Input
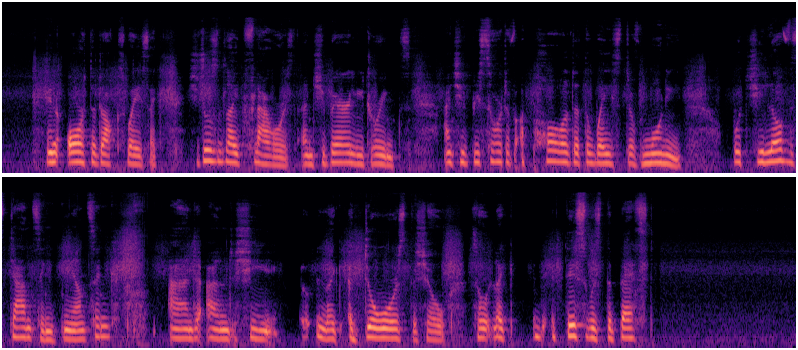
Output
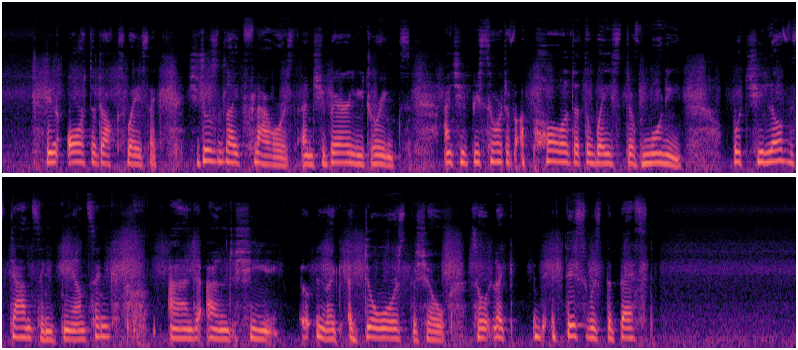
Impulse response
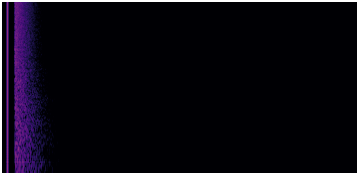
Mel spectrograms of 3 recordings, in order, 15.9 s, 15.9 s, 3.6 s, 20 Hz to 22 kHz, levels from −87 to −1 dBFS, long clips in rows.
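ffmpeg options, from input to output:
-filter_complex "[0:a]acrossover=split=84|1400|3100[s0][s1][s2][s3];[s0]acompressor=threshold=0.00112:ratio=4[s4];[s1]acompressor=threshold=0.02:ratio=4[s5];[s2]acompressor=threshold=0.00316:ratio=4[s6];[s3]acompressor=threshold=0.00141:ratio=4[s7];[s4][s5][s6][s7]amix=inputs=4:normalize=0,volume=2.24"

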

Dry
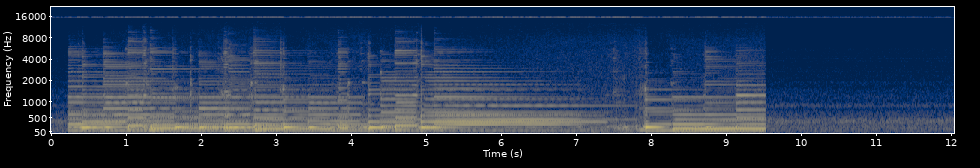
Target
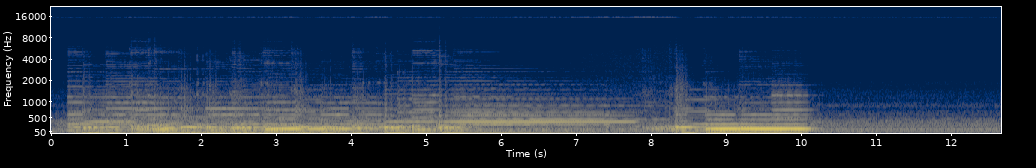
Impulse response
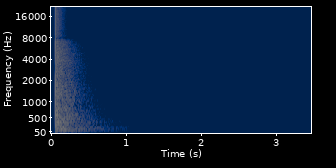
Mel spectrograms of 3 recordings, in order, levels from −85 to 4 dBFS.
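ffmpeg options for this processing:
-filter_complex "[0:a]tiltshelf=f=930:g=8.5,bandreject=f=60:t=h:w=6,bandreject=f=120:t=h:w=6,bandreject=f=180:t=h:w=6,bandreject=f=240:t=h:w=6,bandreject=f=300:t=h:w=6,bandreject=f=360:t=h:w=6,bandreject=f=420:t=h:w=6,bandreject=f=480:t=h:w=6,bandreject=f=540:t=h:w=6,aeval=exprs='0.335*(cos(1*acos(clip(val(0)/0.335,-1,1)))-cos(1*PI/2))+0.00841*(cos(2*acos(clip(val(0)/0.335,-1,1)))-cos(2*PI/2))+0.0335*(cos(4*acos(clip(val(0)/0.335,-1,1)))-cos(4*PI/2))+0.00668*(cos(6*acos(clip(val(0)/0.335,-1,1)))-cos(6*PI/2))':c=same,acrossover=split=150[s0][s1];[s1]acompressor=threshold=0.0447:ratio=2.5[s2];[s0][s2]amix=inputs=2:normalize=0,lowshelf=f=130:g=8.5,atempo=0.95,aeval=exprs='val(0)+0.02*(sin(2*PI*60*n/s)+sin(2*PI*2*60*n/s)/2+sin(2*PI*3*60*n/s)/3+sin(2*PI*4*60*n/s)/4+sin(2*PI*5*60*n/s)/5)':c=same,aecho=1:1:76:0.596,asplit=2[s3][s4];[1:a]atrim=start_sample=2205,afade=t=out:st=0.28:d=0.01,atrim=end_sample=12789,lowpass=5200[s5];[s4][s5]afir=irnorm=-1:irlink=0,volume=0.224[s6];[s3][s6]amix=inputs=2:normalize=0,volume=0.631"

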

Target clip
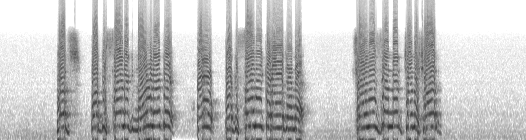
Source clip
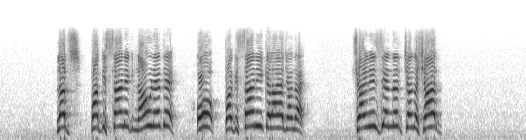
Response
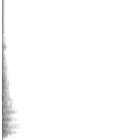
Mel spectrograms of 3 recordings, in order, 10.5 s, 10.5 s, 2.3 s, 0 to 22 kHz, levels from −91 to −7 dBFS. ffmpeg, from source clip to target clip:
-filter_complex "[0:a]asettb=1/sr,asplit=3[s0][s1][s2];[s0]atrim=end=3.424[s3];[s1]atrim=start=3.42:end=4.07,asetpts=PTS-STARTPTS,afade=t=in:d=0.004:c=qsin,afade=t=out:st=0.646:d=0.004:c=qsin,highpass=220[s4];[s2]atrim=start=4.066[s5];[s3][s4]acrossfade=d=0.004:c1=hsin:c2=qsin[s6];[s6][s5]acrossfade=d=0.004:c1=qsin:c2=hsin,aeval=exprs='0.0447*(abs(mod(val(0)/0.0447+3,4)-2)-1)':c=same,asplit=2[s7][s8];[1:a]atrim=start_sample=2205,lowpass=f=2000:w=0.5412,lowpass=f=2000:w=1.3066[s9];[s8][s9]afir=irnorm=-1:irlink=0,volume=0.1[s10];[s7][s10]amix=inputs=2:normalize=0,volume=1.78"

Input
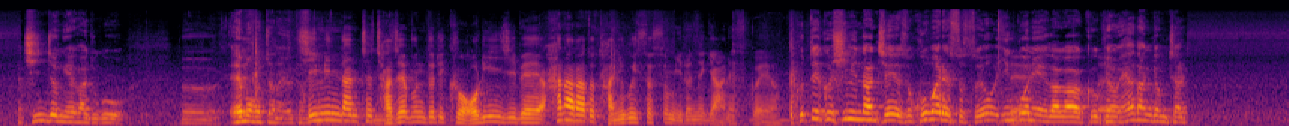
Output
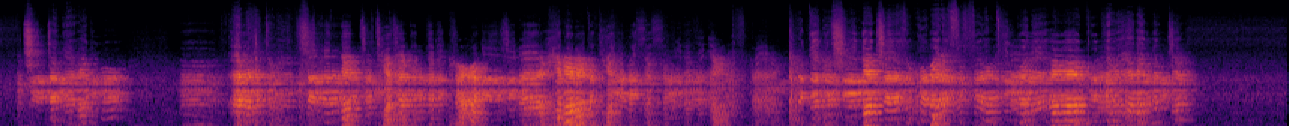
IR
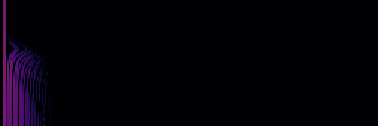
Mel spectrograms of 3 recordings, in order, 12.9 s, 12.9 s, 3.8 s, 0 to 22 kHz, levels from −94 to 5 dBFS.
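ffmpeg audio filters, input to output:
-filter_complex "[0:a]asplit=3[s0][s1][s2];[s1]asetrate=29433,aresample=44100,atempo=1.49831,volume=0.355[s3];[s2]asetrate=58866,aresample=44100,atempo=0.749154,volume=0.708[s4];[s0][s3][s4]amix=inputs=3:normalize=0,aeval=exprs='val(0)*sin(2*PI*1300*n/s)':c=same[s5];[1:a]atrim=start_sample=2205,atrim=end_sample=6615,asetrate=48510,aresample=44100[s6];[s5][s6]afir=irnorm=-1:irlink=0,volume=0.708"

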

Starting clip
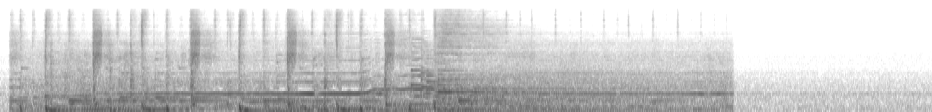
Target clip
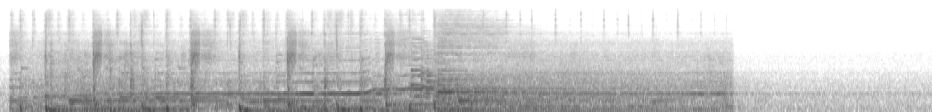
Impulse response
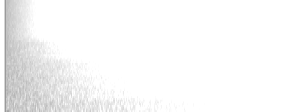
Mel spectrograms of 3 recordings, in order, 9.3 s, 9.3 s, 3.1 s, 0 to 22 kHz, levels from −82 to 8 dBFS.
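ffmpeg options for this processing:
-filter_complex "[0:a]acrossover=split=4200[s0][s1];[s1]acompressor=threshold=0.00501:ratio=4:attack=1:release=60[s2];[s0][s2]amix=inputs=2:normalize=0,asplit=2[s3][s4];[1:a]atrim=start_sample=2205[s5];[s4][s5]afir=irnorm=-1:irlink=0,volume=0.282[s6];[s3][s6]amix=inputs=2:normalize=0"

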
